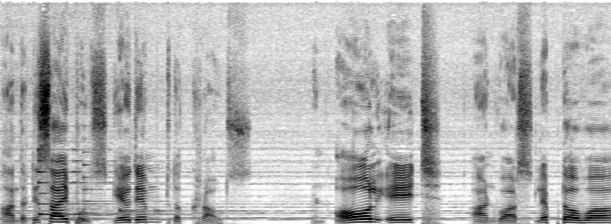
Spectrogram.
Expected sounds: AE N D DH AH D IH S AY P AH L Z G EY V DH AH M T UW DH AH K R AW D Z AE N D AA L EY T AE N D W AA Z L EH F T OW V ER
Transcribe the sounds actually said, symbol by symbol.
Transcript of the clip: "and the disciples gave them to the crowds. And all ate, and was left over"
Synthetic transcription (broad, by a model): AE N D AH D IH S AY P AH L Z G EY V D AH M T UW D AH K R AW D S AE N D AA L EY T AE N D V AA S L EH P T OW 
